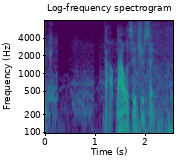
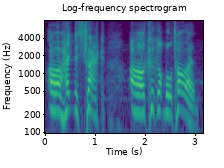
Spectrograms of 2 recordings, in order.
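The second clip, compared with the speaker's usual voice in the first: imitating a whiny frustrated racer, higher and louder; mocking Chris; 10 semitones higher, 6 dB louder than usual. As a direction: lampoon a friend moaning about his lap. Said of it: "usually the party going".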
